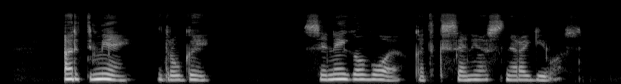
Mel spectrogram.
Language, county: Lithuanian, Alytus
